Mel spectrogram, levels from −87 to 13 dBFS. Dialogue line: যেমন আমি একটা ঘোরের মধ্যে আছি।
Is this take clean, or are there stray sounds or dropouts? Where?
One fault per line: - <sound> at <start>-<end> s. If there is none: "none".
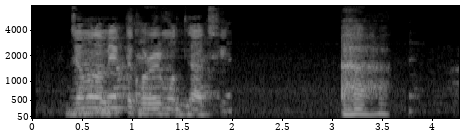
- laugh at 3.1-3.6 s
